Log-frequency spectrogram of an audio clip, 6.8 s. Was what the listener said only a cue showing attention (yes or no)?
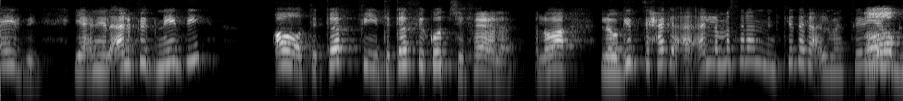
no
